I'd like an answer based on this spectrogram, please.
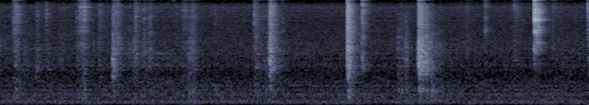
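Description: Light metallic clicks and clinks of hand tools and small engine parts being handled, about eight separate taps spread out, over a low steady hum.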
